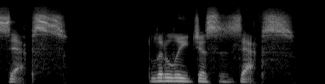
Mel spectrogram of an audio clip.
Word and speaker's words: Zeus: Literally just Zeffs. Z E FFS. Zeffs. That's how you say it in Greek.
